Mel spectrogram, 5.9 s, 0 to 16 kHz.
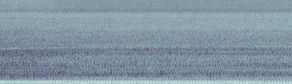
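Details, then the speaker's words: Chevy square-body crew-cab dually with 454 V8, just after O2 sensor replacement, still running a bit rich, not yet warmed up: constant fast idle with a steady low drone that doesn't settle, the high cold idle it always had; cause unconfirmed. "It always did that idling up thing when it was cold."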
